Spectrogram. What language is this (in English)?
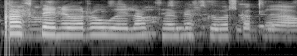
Icelandic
